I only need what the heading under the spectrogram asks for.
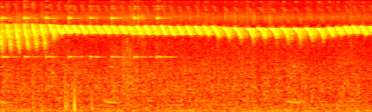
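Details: Sunbird singing as training material for a white-rumped shama. A fast, steady trill of high, sharply repeated notes runs throughout, over a constant hiss like rain.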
